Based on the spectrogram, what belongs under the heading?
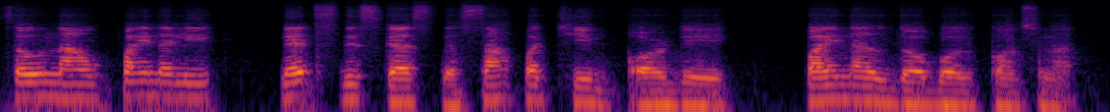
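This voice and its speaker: A man's voice: medium pitch, normal speed, low-quality recording. A man teaching a language lesson, patiently repeating each example word. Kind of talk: slow instructional tutorial.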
